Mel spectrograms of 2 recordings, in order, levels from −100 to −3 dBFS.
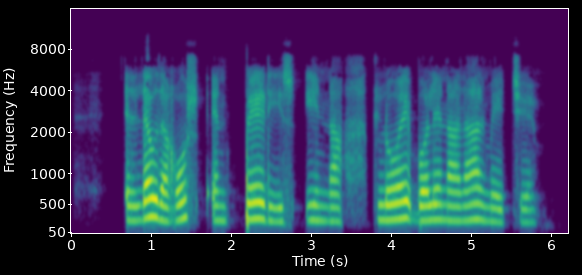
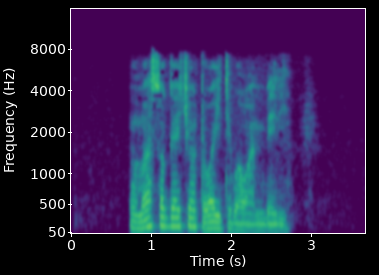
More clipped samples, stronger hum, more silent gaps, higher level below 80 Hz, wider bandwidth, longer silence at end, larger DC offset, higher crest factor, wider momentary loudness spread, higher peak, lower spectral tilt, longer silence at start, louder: neither; neither; neither; second, -70 dBFS vs -60 dBFS; second, 7.4 kHz vs 8.4 kHz; second, 0.45 s vs 0.95 s; neither; about the same, 18 dB vs 20 dB; first, 17 LU vs 13 LU; first, 0 dBFS vs -14 dBFS; first, -6 dB/octave vs -4 dB/octave; about the same, 0.65 s vs 0.75 s; first, -18 LUFS vs -30 LUFS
